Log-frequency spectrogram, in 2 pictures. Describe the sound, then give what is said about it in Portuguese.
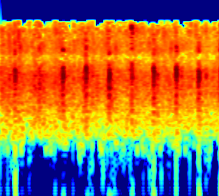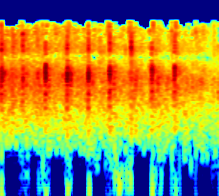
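An audience applauds the Lord loudly and steadily, a dense wash of many hands clapping with sharp peaks scattered throughout, no voices standing out above it. “Você pode aplaudir bem forte o Senhor?”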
